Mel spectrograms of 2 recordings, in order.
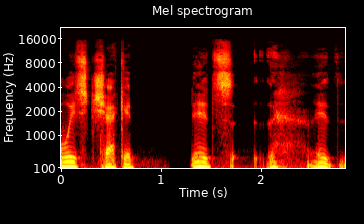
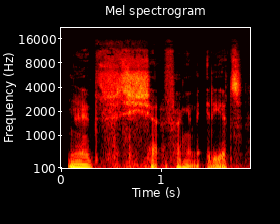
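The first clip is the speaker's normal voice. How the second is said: muttered insult; 4 semitones lower, 11 dB quieter than usual. Real, not acted.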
